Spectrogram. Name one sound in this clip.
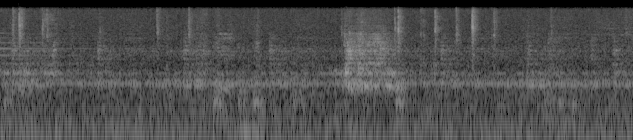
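Video game music plays steadily.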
